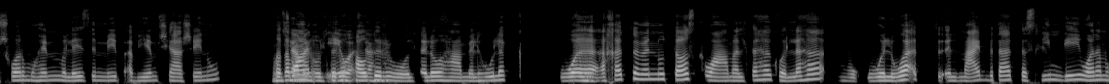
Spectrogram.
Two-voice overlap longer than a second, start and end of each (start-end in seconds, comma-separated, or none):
2.7-3.9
